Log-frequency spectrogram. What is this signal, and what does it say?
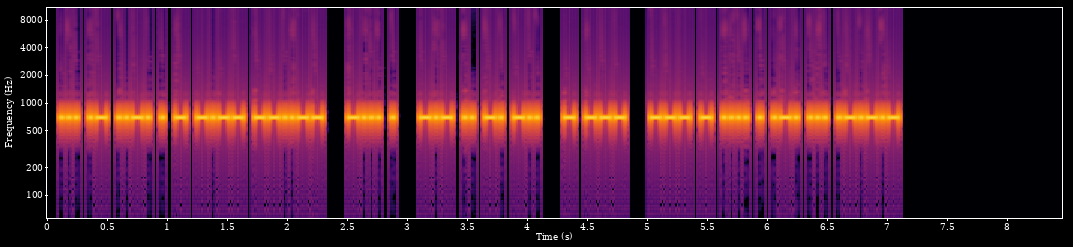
Morse code, heard as a keyed tone, about 40 wpm, 700 Hz. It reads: SAFETY, BE KIND TO OTHERS.
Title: Sentences from Top 1000 Words - Review Part 4 - 40wpm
